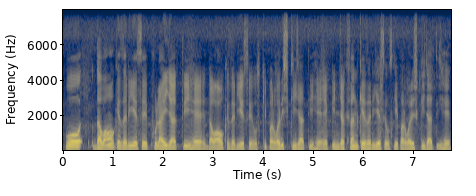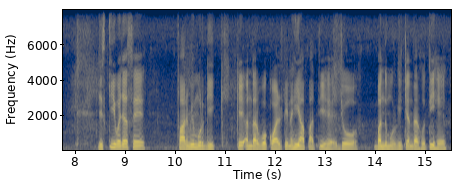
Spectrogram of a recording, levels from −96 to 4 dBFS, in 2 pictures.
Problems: background sounds at intervals, background conversations at intervals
